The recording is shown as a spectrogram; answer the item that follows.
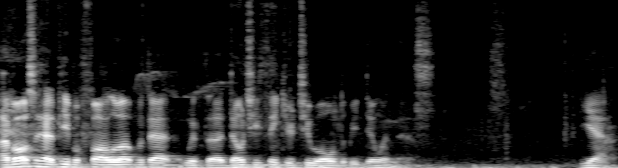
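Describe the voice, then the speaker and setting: Somewhat breathy and fairly low in pitch, a man talks at a moderate pace with ordinary pitch variation, long, frequent pauses, and big swings in loudness. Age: 50s. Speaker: homesteader building a house. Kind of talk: casual chat.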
